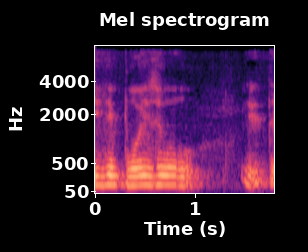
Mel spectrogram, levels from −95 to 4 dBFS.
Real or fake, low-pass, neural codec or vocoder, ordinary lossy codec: fake; 7.2 kHz; vocoder, 22.05 kHz, 80 mel bands, HiFi-GAN; none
